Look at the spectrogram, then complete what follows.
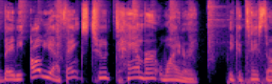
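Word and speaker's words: Timbre: Tamber t i m r e. And yes, that's how you say it. And they're not going to call you out for saying timber, but t i mb r e.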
